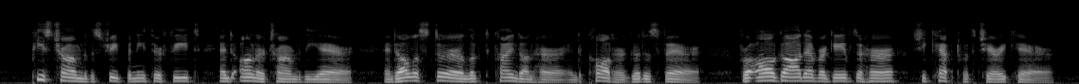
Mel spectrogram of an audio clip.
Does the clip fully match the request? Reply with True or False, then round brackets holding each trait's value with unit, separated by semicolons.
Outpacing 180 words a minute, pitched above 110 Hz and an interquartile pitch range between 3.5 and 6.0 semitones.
True (205 wpm; 140 Hz; 4.2 semitones)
